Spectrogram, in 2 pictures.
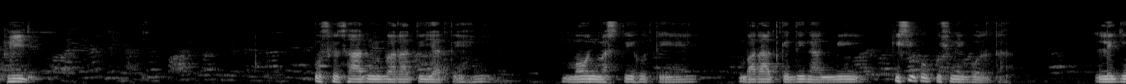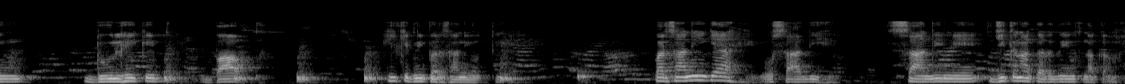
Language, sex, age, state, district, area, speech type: Hindi, male, 30-45, Uttar Pradesh, Jaunpur, rural, spontaneous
